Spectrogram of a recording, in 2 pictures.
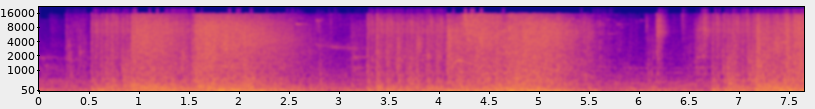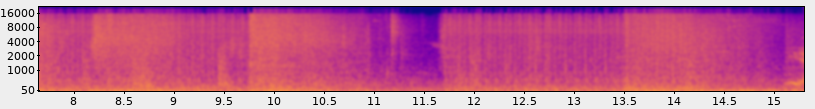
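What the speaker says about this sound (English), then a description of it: "if I start just blasting the Space Banshee with a regular assault rifle, how does it handle that?" Assault rifle fire in Halo 3 hammers a Space Banshee in long sustained bursts of rapid, loud gunfire. Brief gaps between bursts sound like reloads or pauses, and there is no talking.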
